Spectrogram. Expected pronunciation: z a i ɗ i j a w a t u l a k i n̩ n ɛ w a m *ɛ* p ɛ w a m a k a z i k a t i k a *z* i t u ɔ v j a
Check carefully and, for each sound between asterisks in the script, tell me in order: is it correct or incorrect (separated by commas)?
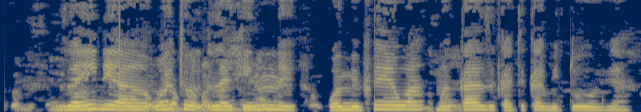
correct, incorrect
